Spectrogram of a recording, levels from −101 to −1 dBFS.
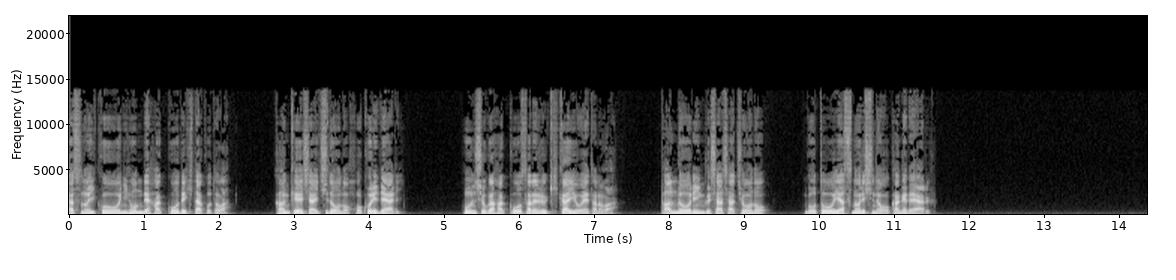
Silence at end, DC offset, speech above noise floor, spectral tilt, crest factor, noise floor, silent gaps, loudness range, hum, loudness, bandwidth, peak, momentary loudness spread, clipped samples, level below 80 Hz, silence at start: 2.9 s; under 0.1%; 51 dB; -6 dB/octave; 16 dB; -68 dBFS; none; 3 LU; none; -18 LUFS; 14 kHz; -2 dBFS; 9 LU; under 0.1%; -44 dBFS; 0 s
